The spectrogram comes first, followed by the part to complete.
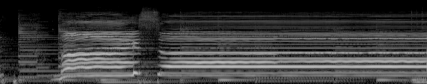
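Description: Women singing a worship song with acoustic guitar. After a short breath at the start, the voice slides up into a long held note, breaks off briefly about a second and a half in, then holds a steady note over plucked guitar chords.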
